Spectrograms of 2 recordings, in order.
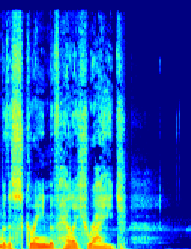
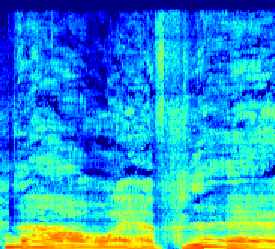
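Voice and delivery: very slow, thick creature voice, less raised; slobbering monster, quieter; 3 semitones higher, much slower than usual. A narrator's reading. Demon repeating its gloat to itself, slow and thick. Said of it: "the words slobbered thickly".

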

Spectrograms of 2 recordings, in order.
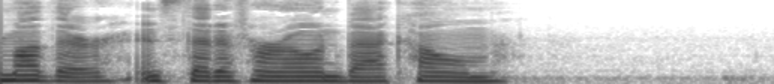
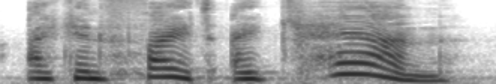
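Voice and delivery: put-on insistent girl; 7 semitones higher, slower than usual. A narrator's reading. Reka insists she can fight.

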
